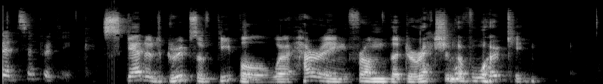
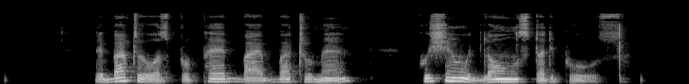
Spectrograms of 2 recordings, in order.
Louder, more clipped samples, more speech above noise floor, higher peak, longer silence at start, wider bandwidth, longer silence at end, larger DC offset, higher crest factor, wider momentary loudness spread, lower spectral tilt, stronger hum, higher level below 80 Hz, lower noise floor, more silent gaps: first, -14 LUFS vs -20 LUFS; neither; second, 51 dB vs 62 dB; first, 0 dBFS vs -4 dBFS; second, 0 s vs 0.95 s; first, 14 kHz vs 11.5 kHz; about the same, 0.7 s vs 0.65 s; neither; about the same, 16 dB vs 18 dB; about the same, 13 LU vs 13 LU; second, -4 dB/octave vs -5.5 dB/octave; neither; about the same, -52 dBFS vs -52 dBFS; second, -66 dBFS vs -81 dBFS; neither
